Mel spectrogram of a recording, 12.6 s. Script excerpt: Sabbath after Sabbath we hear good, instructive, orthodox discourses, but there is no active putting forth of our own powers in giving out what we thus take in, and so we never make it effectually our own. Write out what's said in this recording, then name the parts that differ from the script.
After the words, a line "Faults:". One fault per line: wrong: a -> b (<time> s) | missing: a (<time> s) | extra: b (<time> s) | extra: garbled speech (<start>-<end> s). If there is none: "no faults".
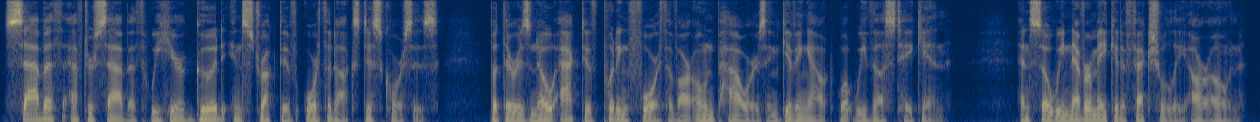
Sabbath after Sabbath we hear good, instructive, orthodox discourses, but there is no active putting forth of our own powers in giving out what we thus take in, and so we never make it effectually our own.
Faults:
no faults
